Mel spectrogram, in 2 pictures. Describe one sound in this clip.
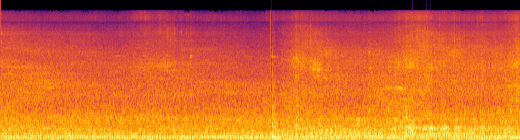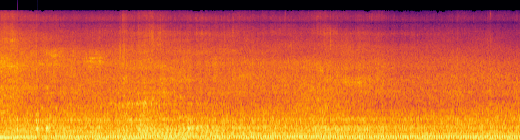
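Other motorbikes buzz past nearby.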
